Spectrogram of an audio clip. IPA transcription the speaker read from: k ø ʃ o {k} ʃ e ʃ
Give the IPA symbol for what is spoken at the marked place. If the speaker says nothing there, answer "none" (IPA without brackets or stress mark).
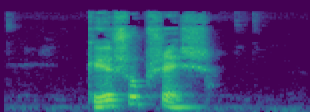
p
